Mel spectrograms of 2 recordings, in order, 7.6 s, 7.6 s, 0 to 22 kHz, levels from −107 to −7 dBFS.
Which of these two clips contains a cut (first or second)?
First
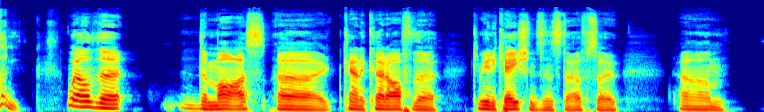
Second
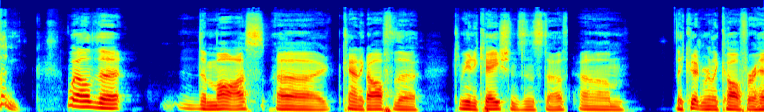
second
